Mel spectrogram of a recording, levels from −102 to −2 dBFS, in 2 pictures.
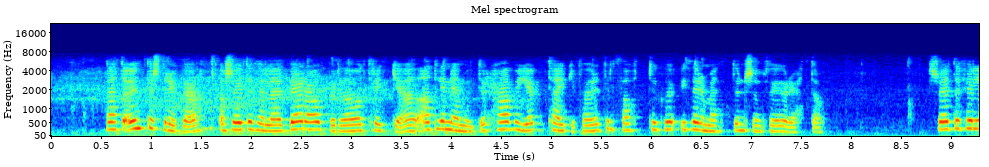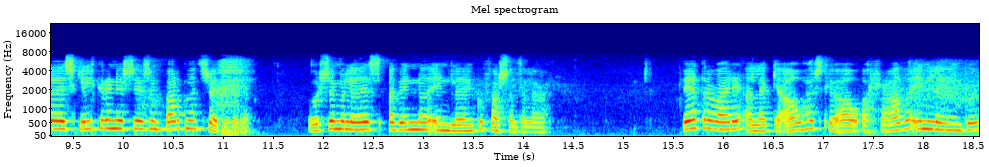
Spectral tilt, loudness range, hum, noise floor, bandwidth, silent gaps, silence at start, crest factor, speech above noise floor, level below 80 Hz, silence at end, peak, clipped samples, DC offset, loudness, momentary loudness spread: -5 dB/octave; 4 LU; none; -67 dBFS; 7 kHz; none; 0.55 s; 16 dB; 42 dB; -60 dBFS; 0 s; -8 dBFS; under 0.1%; 0.2%; -25 LUFS; 11 LU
